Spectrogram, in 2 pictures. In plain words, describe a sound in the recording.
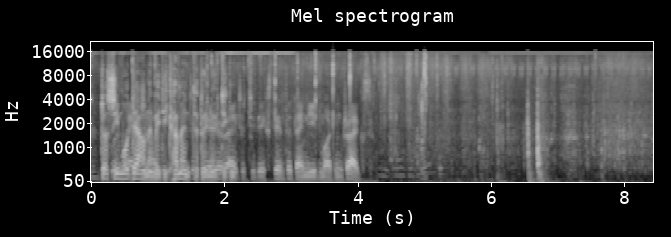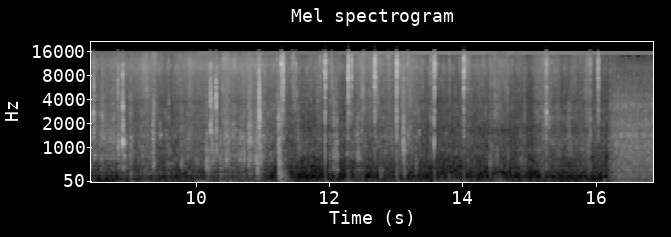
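Dry branches rustle and crackle as they are handled and carried.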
